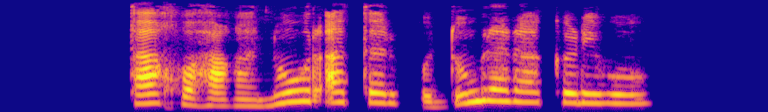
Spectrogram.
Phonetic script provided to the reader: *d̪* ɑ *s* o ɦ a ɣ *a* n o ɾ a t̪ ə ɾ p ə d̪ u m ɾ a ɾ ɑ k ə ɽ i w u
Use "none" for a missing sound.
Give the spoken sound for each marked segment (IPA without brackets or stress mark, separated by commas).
t̪, x, a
